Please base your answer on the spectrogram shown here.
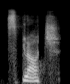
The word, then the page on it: splotch: Indian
